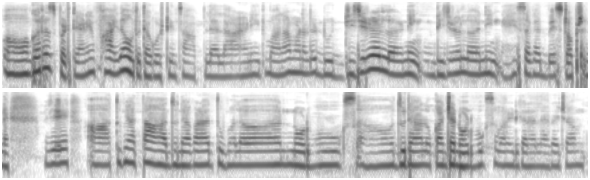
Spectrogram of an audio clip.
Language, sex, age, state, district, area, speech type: Marathi, female, 30-45, Maharashtra, Mumbai Suburban, urban, spontaneous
